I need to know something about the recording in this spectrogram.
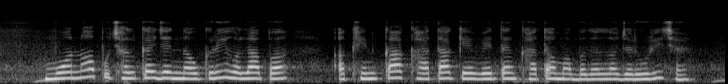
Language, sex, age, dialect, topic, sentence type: Maithili, female, 18-24, Angika, banking, statement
